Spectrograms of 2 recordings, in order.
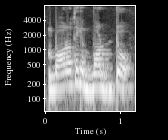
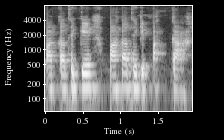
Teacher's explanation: কখনো কখনো জোর দেওয়ার জন্য শব্দের অন্তর্গত ব্যঞ্জনের এই যে ব্যঞ্জন ধ্বনি দ্বিত্ব উচ্চারণ হয়, মানে দুইবার উচ্চারণ হয়। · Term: দ্বিত্ব ব্যঞ্জন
